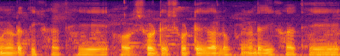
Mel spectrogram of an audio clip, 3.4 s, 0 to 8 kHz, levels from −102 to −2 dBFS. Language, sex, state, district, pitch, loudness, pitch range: Chhattisgarhi, male, Chhattisgarh, Rajnandgaon, 90 Hz, -21 LUFS, 90-95 Hz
